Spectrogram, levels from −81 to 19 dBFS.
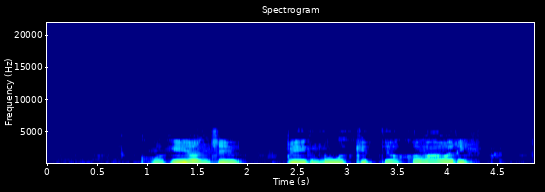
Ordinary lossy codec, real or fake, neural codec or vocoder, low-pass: none; real; none; 5.4 kHz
